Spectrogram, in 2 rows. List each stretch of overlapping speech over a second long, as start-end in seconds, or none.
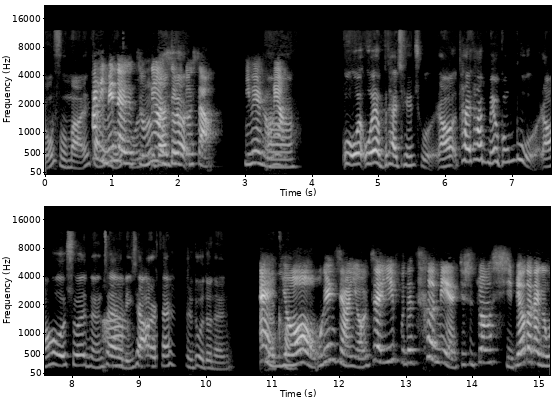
0.7-2.3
